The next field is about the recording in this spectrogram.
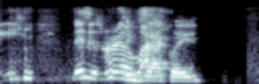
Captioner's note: giggling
